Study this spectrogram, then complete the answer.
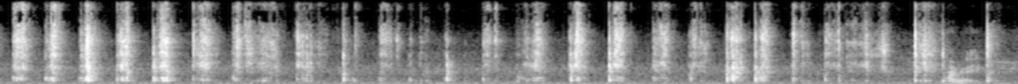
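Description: A small spoon scrapes the crust of cookie bars from the corners of a baking pan, giving a string of short, close, clicking scrapes in an uneven rhythm over a faint background hum.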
